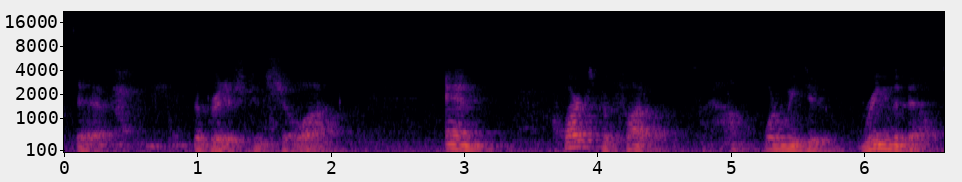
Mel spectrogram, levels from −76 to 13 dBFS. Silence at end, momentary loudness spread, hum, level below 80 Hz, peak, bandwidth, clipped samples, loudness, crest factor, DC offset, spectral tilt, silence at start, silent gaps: 0 s; 20 LU; none; -52 dBFS; -16 dBFS; 13.5 kHz; under 0.1%; -35 LUFS; 18 dB; under 0.1%; -9 dB/octave; 0 s; none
